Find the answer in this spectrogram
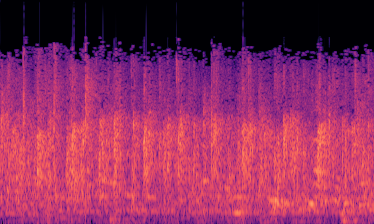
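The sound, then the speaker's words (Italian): Sustained audience applause, a dense steady wash of many hands clapping at an even, loud level throughout, with no pauses or build-up. “Facciamo un ultimo applauso, grazie alla presenza contana.”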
